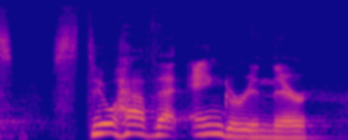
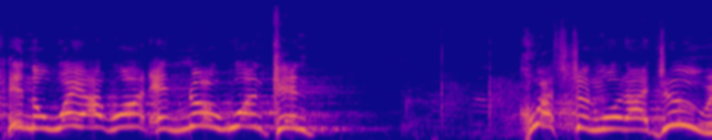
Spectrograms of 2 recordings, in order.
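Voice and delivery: preaching at full force; 8 semitones higher, 3 dB louder than usual. Acted. Preacher voicing God, at full force.

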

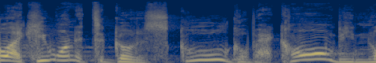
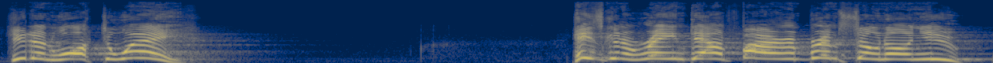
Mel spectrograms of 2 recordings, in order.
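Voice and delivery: loud, higher taunting devil voice; voice of the enemy; 6 semitones higher, 8 dB louder than usual. Retold or imitated. Preacher voicing the enemy to the congregation, loud taunting. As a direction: sneer it like the accuser mocking a runaway. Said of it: "Isn't that what the enemy says".

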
